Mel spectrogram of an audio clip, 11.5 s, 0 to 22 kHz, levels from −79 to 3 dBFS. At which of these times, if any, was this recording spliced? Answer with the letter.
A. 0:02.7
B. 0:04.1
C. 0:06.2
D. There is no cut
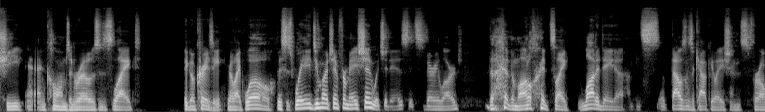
D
